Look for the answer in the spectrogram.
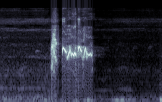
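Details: Kutilang emas used as a training song for cage birds: one brief phrase, a sharp burst followed by a quick run of rich, warbled whistled notes, lasting under half a second in a quiet setting.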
